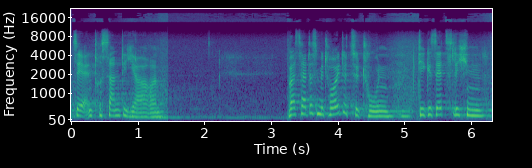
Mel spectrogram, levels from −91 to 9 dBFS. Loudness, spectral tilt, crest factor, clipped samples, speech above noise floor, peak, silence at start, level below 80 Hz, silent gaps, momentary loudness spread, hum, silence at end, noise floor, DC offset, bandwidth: -20 LUFS; -4 dB/octave; 20 dB; under 0.1%; 25 dB; -2 dBFS; 0 s; -68 dBFS; none; 9 LU; none; 0 s; -46 dBFS; under 0.1%; 19.5 kHz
